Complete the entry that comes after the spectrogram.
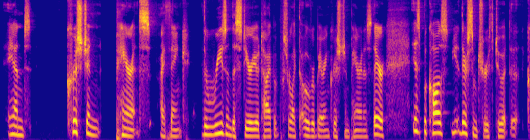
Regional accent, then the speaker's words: Appalachia, United States; I come from Appalachia. We are hillbillies through and through.

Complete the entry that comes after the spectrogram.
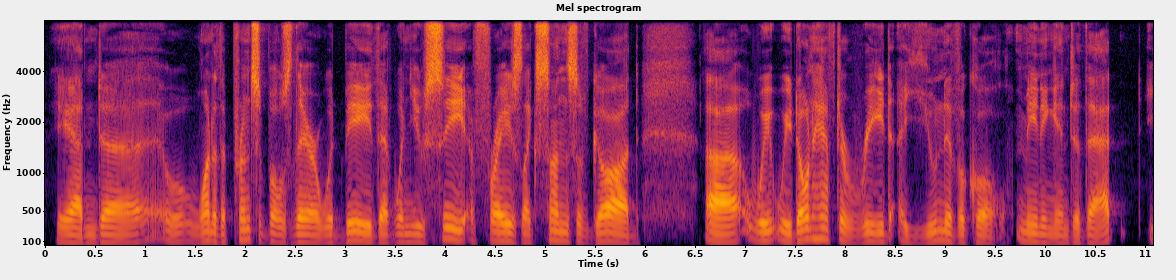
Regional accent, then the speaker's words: Netherlands; first language Dutch; English is a second language; Yeah, well, I'm still learning. I'm Dutch. That's my first language, so I love the English language

